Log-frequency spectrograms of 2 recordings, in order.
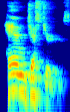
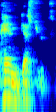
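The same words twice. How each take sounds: First: Gestures begins with a J sound. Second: Gestures begins with a hard G sound. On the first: The speaker calls it right. "it's pronounced hand gestures" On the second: The speaker calls it wrong. "not hand gestures"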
